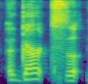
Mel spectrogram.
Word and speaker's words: Goertzel: I'm going to actually just spell it for, and I said Goetz, but it's Goetzel. So it's Dr. Ben Goetzel, G-O-E-R-T-Z-E-L, Ben Goetzel.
